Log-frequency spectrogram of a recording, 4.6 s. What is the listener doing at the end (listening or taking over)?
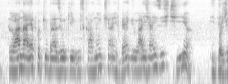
listening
